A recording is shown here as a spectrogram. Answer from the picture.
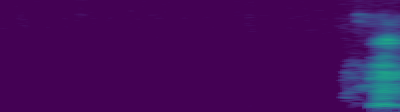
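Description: Dead silence, then a man's voice begins near the end with a surprised "Oh".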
